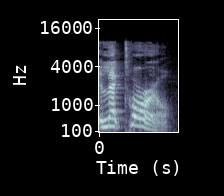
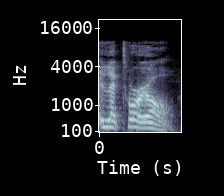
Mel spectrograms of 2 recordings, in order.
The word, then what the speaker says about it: electoral: women thank you Tony electoral not electorial Thank You tiny Oriole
